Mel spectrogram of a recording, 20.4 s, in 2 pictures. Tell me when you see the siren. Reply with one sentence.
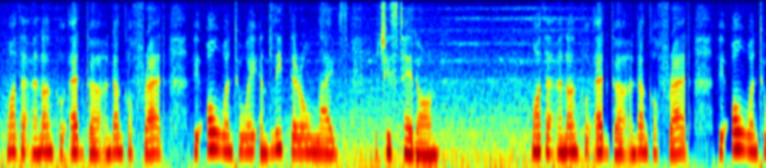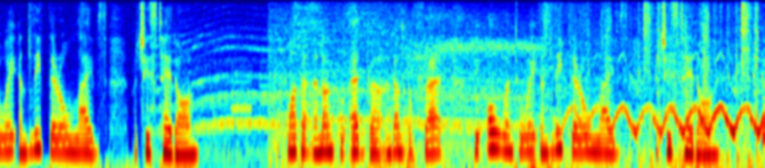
You can hear the siren from 12.2 to 20.3 s.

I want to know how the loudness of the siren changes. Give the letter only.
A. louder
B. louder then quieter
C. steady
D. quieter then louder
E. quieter
A.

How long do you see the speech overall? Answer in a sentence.
You can hear the speech for 18 seconds altogether.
